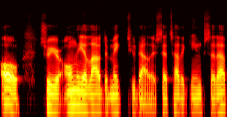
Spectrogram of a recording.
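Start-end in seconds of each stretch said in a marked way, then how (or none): none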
